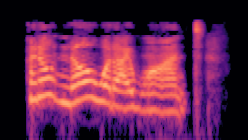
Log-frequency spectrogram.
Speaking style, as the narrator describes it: Charlotte wailed

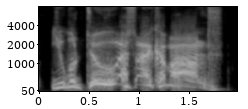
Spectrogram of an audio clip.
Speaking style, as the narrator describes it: he snarled

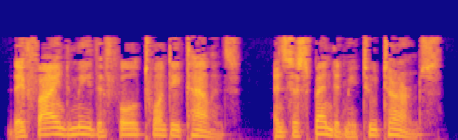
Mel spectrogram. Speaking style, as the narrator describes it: Sleet said grimly

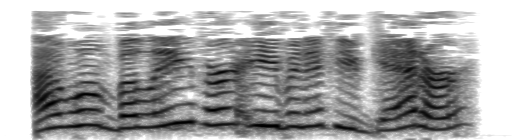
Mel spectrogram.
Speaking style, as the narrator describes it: Lila cried

